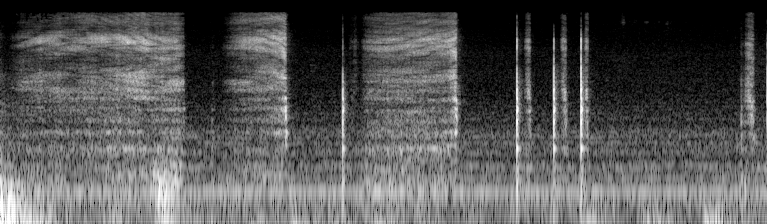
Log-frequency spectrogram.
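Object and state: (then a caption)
Chalk scraping on a chalkboard. A stick of orange chalk held in the fingers traces circles on a flat black chalkboard, making long, bright, raspy scratching strokes in bursts. These give way to several short, sharp chalk ticks and light strokes over a low, steady background hum.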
